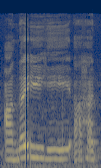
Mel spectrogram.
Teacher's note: Ada huruf dal mati di wakaf atau diberhentikan di wakaf, maka qalqalah kubro ya.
